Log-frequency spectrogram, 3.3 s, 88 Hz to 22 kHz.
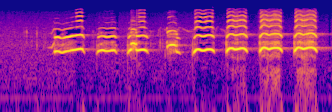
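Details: At the Hog Island osprey nest on 11 May 2021, as intruding ospreys appear: a steady series of eight loud whistled notes, evenly spaced at roughly three per second, growing slightly stronger toward the end.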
